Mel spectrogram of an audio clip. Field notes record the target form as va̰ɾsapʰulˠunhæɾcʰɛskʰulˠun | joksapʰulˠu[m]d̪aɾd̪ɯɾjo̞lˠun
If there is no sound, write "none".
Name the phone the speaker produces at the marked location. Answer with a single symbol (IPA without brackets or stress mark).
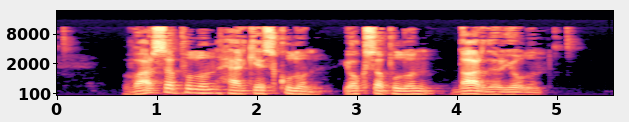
n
